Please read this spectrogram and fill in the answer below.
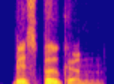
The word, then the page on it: bespoken: British English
